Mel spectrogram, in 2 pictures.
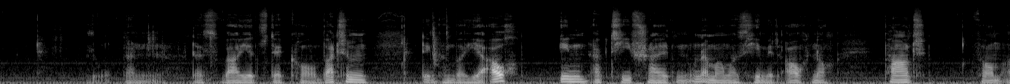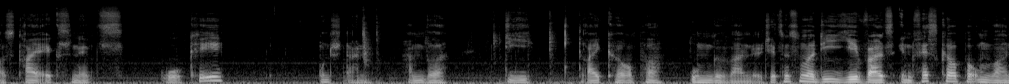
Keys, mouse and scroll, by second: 0.6 middle click, 1.6 shift+middle click, 2.5 shift+middle click, 4.4 space, 6.4 click, 8.2 click, 9.8 click, 11.8 click, 13.8 space, 14.4 middle click, 15.2 shift+middle click, 16.1 shift+middle click, 18.3 click.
